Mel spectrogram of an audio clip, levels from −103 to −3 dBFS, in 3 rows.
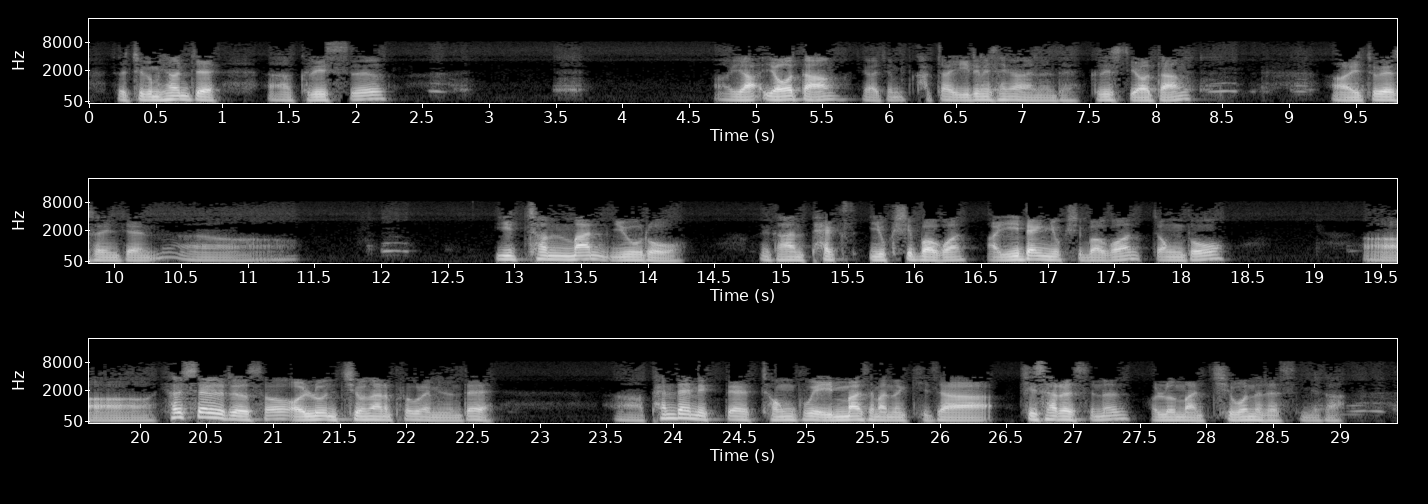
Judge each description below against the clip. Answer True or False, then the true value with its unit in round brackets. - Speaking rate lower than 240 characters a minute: True (205 characters per minute)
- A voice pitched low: True (110 Hz)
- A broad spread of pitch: False (4.0 semitones)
